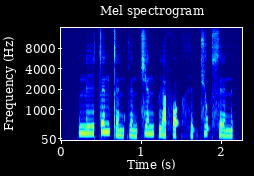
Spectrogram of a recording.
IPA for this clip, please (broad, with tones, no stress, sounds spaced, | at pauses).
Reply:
n iː˧ t e˥˩ n t e˨˩ n k e˩˦ n t͡ɕ e˧ n p i˩˦ a̯ f ɔ˨˩ ʔ h i˨˩ ʔ t͡ɕ u˥˩ ʔ s e˧ n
